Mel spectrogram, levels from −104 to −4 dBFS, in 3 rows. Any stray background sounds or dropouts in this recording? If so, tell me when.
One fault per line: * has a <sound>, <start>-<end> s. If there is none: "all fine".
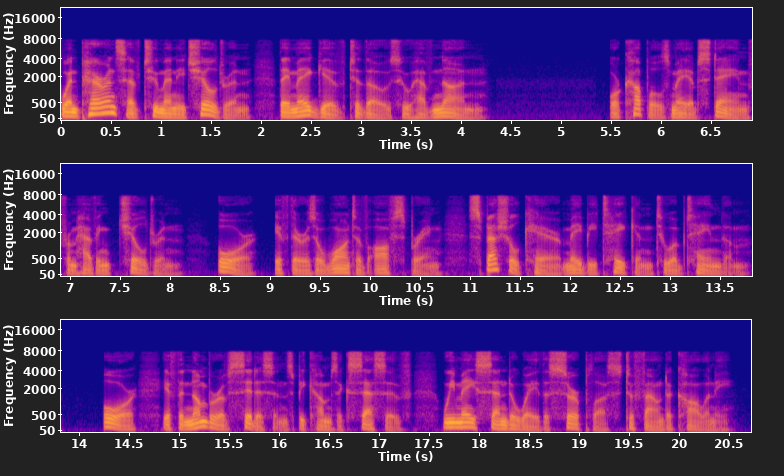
all fine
